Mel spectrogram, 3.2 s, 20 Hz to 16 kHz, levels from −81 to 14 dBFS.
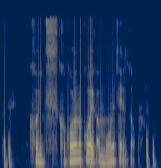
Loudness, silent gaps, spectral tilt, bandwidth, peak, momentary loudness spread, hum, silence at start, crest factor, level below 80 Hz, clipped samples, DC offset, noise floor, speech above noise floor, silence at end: -24 LUFS; none; -6 dB/octave; 11.5 kHz; -6 dBFS; 16 LU; none; 0.05 s; 18 dB; -44 dBFS; under 0.1%; under 0.1%; -47 dBFS; 24 dB; 0.15 s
